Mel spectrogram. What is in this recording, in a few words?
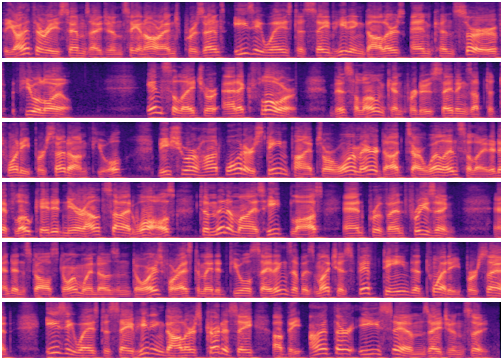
commercial; WJMA; A E Simms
